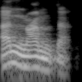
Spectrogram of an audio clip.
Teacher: Gunahnya nun itu jangan dibaca an'amta, salah, ya. Karena nunnya itu di situ idhar, jadi gunanya itu sedikit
